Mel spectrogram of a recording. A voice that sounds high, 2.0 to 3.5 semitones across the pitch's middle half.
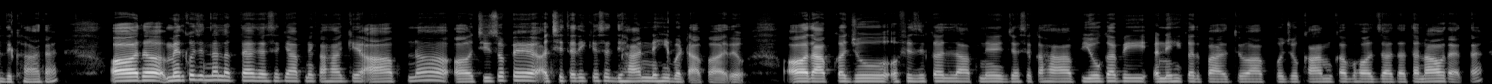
No: medium, 140 Hz; average, 2.9 semitones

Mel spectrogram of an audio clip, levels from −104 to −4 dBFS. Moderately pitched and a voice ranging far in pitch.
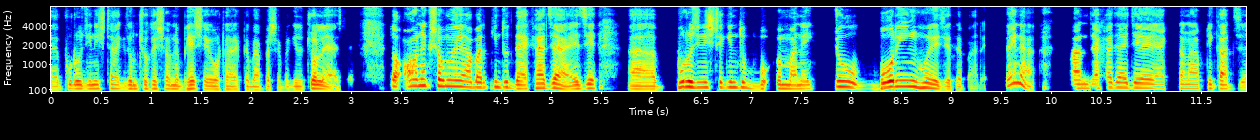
Yes: medium, 145 Hz; wide, 5.9 semitones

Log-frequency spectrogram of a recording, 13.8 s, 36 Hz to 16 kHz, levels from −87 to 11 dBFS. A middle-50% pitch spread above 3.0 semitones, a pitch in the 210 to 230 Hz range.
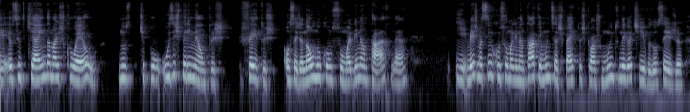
Yes: average, 3.4 semitones; high, 215 Hz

